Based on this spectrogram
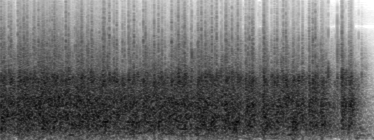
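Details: Loud, dense crackling noise fills the whole stretch and fades away at the end, with no animal voice anywhere.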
